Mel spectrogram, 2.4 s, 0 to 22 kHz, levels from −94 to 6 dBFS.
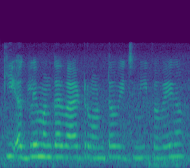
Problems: background sounds at intervals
